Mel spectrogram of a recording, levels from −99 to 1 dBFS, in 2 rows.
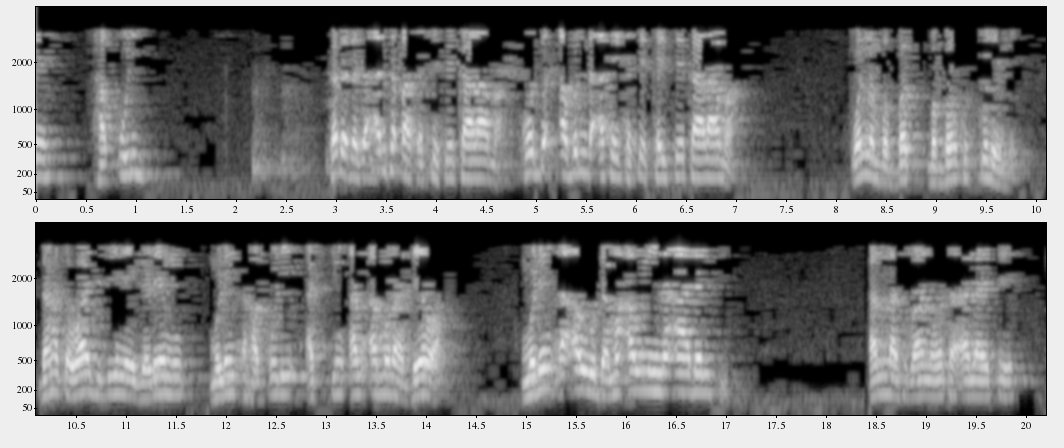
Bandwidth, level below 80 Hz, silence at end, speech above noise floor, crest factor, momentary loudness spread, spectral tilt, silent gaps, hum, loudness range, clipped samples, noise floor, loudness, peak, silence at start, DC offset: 3.2 kHz; -64 dBFS; 0.3 s; 40 dB; 16 dB; 11 LU; -8.5 dB/octave; none; none; 4 LU; under 0.1%; -56 dBFS; -16 LUFS; 0 dBFS; 0 s; under 0.1%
